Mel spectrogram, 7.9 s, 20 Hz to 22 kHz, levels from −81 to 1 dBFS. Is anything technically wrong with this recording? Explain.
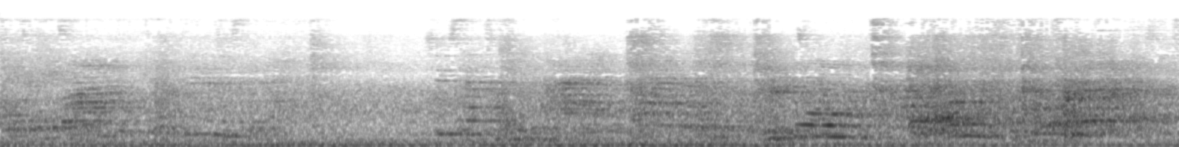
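Yes. Throughout, the audio stops dead above 13 kHz and sounds watery and swirly, likely from MP3 compression at a bitrate near 40 kbps, starving weak frequency lines.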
